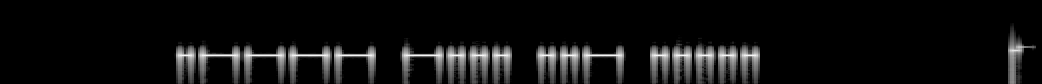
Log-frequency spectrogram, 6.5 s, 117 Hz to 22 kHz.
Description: Morse code, heard as a keyed tone, about 17 wpm, 700 Hz. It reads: 1BU5
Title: Four Challenging Letter-Number Combinations 17wpm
